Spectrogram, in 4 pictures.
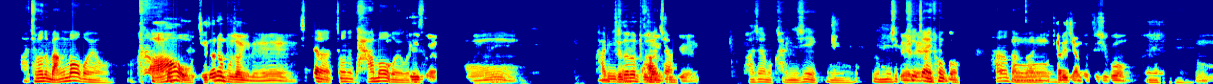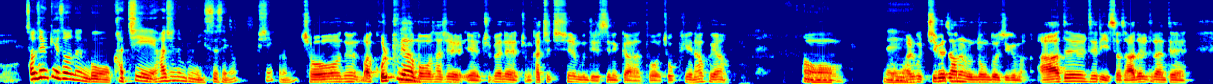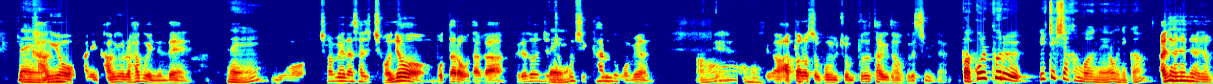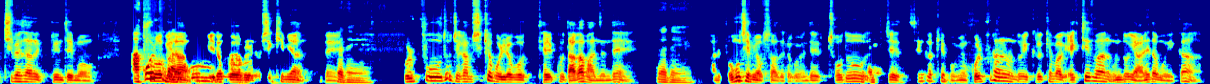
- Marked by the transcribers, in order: laugh; distorted speech; laughing while speaking: "이런 거"; background speech
- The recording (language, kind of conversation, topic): Korean, unstructured, 운동을 시작할 때 가장 어려운 점은 무엇인가요?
